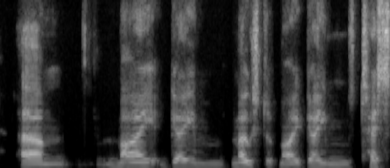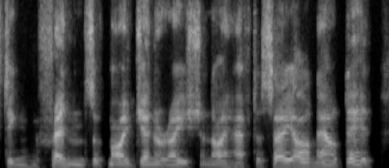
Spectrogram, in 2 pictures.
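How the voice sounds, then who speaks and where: In an English accent, a man with a medium pitch talks at a very slow pace with ordinary pitch variation, the sound dry and close with no echo. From England. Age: 80s+. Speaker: game designer. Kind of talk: interview. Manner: halting.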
